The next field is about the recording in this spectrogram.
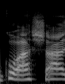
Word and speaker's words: gua sha: One is their Sacred Self-Care Box, which has a rose quartz gua sha. Is that how you say it? – Yeah, I think gua sha.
